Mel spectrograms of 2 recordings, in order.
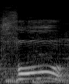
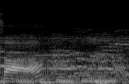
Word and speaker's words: Phở: It's pho. And even then I'm probably saying it wrong, but it's not pho. Pho.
